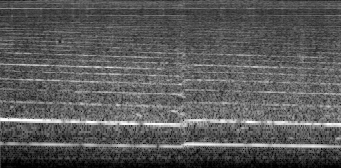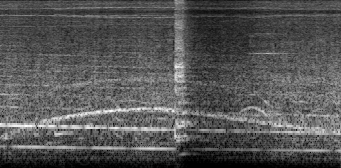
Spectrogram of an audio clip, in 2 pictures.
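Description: Fire engine siren winding down in a long, slowly falling wail, pushed back up briefly about two seconds in. A second siren rises and falls in the middle, and the sound drops suddenly in loudness about five seconds in.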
